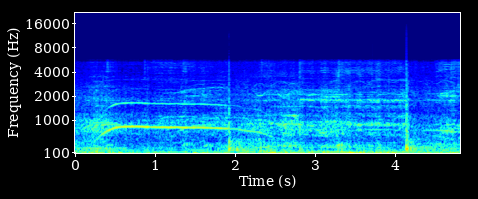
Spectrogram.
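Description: Fireworks banging twice, about two seconds apart, over music with a long held high note and a steady low rumble underneath.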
